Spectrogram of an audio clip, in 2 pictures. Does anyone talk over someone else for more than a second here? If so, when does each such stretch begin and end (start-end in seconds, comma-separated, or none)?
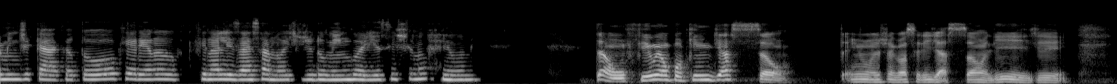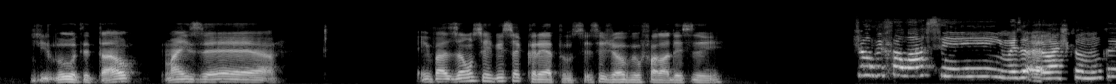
none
